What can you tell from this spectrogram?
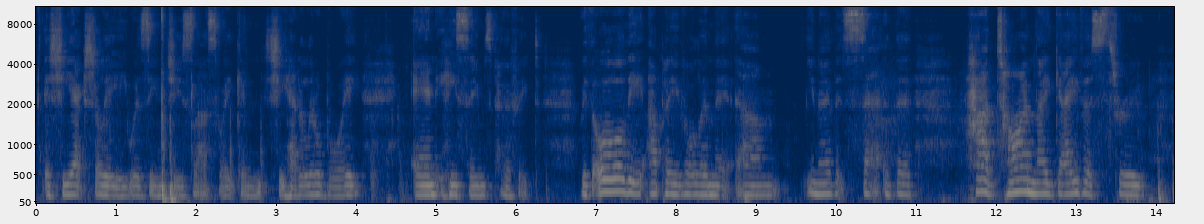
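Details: Woman with essential tremor; voice tremor worse than her usual today, which she attributes to alcohol withdrawal shakes on top of her essential tremor after two days of drinking.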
